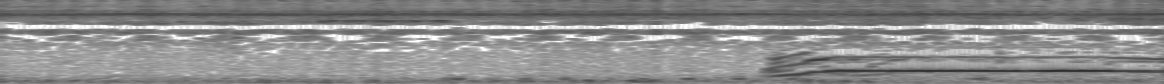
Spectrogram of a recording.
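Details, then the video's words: Village crickets at night sustain a constant high, buzzy trilling chorus, while a dog breaks in halfway with a rising, drawn-out howl that holds steady to the end. "Relaxing Night Crickets Sound in Village"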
